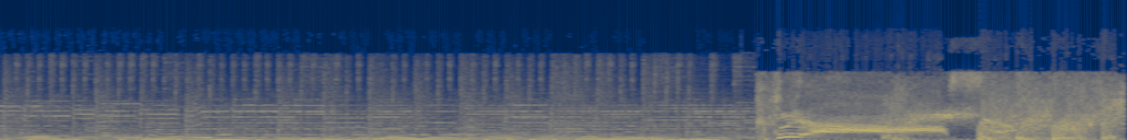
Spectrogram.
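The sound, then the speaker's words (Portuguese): Upbeat theme music from the Brazilian opening of the anime A Gota Mágica plays, then cuts to two girls screaming loudly and shrilly together over a noisy, crashing backdrop for the last few seconds. “Era só isso, só as duas gritando.”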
